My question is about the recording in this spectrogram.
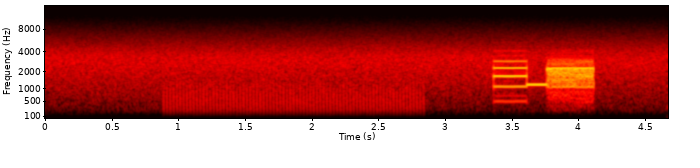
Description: Caller ID data burst, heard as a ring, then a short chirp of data, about 1200 baud.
